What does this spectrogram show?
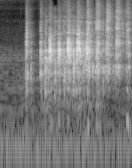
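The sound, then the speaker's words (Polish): A running dog's claws scratch and scrabble across sand in a quick, rhythmic series of gritty strokes, moderately loud, starting after a brief pause and continuing steadily to the end. “Jest ten chrobot po piasku, jest cisza i uderza cię w bark.”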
